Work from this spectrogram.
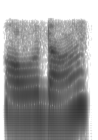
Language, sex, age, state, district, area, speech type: Kannada, female, 18-30, Karnataka, Chikkaballapur, rural, conversation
